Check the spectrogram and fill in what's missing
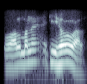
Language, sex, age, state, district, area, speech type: Assamese, male, 30-45, Assam, Majuli, urban, conversation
